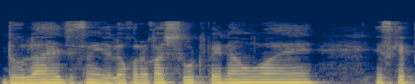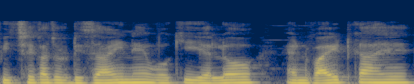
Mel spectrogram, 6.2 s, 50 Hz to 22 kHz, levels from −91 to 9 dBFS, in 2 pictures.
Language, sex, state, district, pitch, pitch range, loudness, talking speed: Hindi, male, Bihar, Supaul, 135 Hz, 125-135 Hz, -15 LUFS, 230 wpm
